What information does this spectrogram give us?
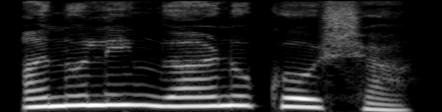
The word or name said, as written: ಅನುಲಿಂಗಾಣುಕೋಶ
